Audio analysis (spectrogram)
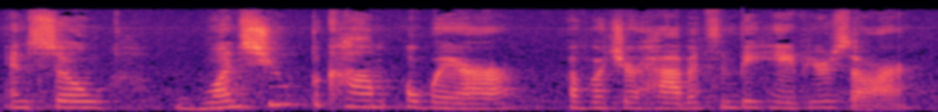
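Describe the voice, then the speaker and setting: There's slight background noise as a woman with a New York accent, a nutritionist, coaches an online group live. Her mid-range voice is steady and a bit bright at normal speed, and she stays direct and encouraging, often joining thoughts with "and so."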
